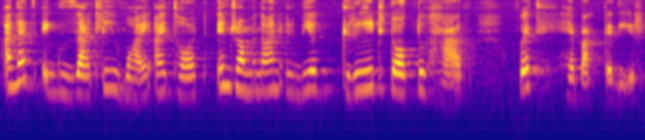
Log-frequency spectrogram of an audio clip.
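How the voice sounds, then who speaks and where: A woman's voice: on the high side, normal speed, darkish tone. A woman hosting a podcast, chatting casually with a guest and switching between English and Hindi. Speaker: podcast host. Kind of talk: casual interview chat.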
